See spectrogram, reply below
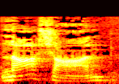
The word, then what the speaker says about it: Nahshon: And Phares begat Esram, and Esram begat Aram, and Aram begat Minadab, And Aminadab begat Nahshon. That's a Hebrew pronunciation because that's the one I know.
